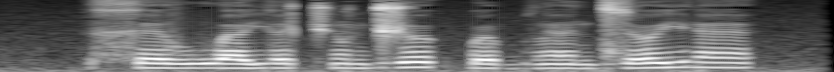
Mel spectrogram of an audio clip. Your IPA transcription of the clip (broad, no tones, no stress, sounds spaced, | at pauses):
x e v w ɛ j e t͡ʃ ũ d͡ʒ ø k͡p ø b l ẽ d͡z ø j ɾ ẽ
